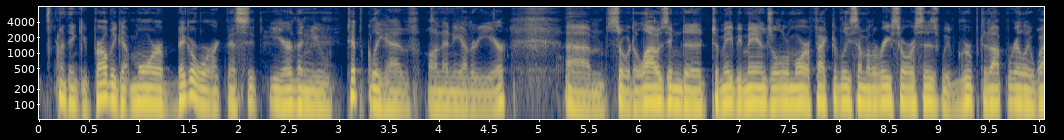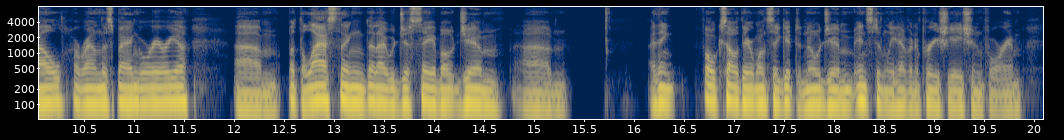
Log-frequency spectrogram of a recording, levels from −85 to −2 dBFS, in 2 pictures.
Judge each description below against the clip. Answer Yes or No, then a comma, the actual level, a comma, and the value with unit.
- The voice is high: No, low, 105 Hz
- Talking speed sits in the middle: No, fast, 225 wpm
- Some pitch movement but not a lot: Yes, average, 3.0 semitones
